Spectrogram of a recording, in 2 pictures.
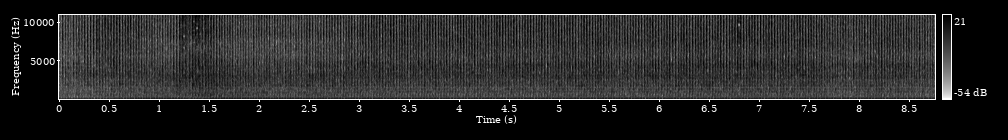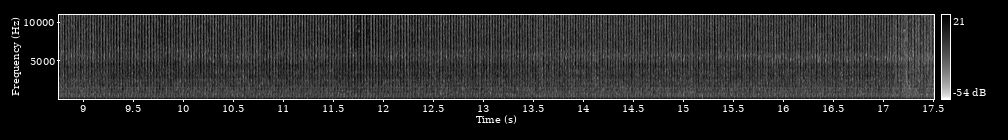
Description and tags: JCB Moving
One of the many sounds from my Farmyard and factory machinery pack. The name should speak for itself.
medium, Buzz, electric, machine, low, Rev, Factory, engine, motor, high, Mechanical, Industrial, Machinery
